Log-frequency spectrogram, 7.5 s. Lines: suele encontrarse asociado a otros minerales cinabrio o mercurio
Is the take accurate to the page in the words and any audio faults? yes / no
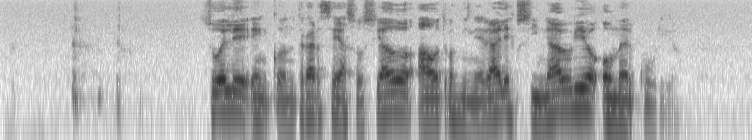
no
